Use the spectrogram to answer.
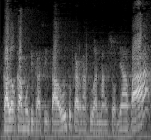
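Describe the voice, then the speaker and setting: A man's voice: on the high side, fast talker, dull audio. An Indonesian preacher, telling folksy stories in a sermon to his congregation.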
